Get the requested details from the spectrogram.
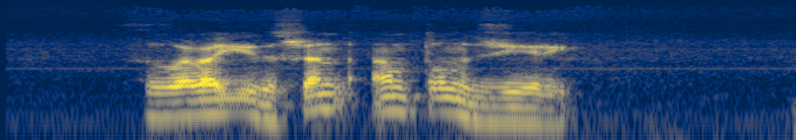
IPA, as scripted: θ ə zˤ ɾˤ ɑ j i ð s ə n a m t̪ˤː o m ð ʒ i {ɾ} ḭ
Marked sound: correct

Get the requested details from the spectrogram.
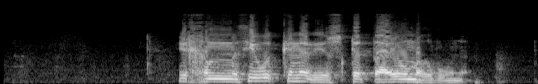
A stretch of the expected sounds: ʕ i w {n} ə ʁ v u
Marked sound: incorrect: m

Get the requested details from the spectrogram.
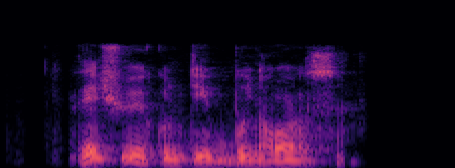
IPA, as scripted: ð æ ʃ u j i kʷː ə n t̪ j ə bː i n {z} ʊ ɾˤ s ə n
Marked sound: incorrect: ʁ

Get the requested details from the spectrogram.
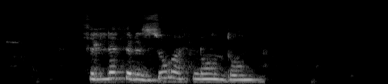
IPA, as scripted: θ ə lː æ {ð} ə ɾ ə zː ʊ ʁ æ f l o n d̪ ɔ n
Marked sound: incorrect: θ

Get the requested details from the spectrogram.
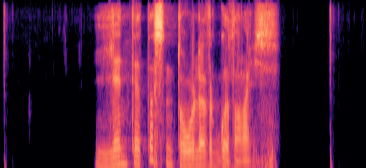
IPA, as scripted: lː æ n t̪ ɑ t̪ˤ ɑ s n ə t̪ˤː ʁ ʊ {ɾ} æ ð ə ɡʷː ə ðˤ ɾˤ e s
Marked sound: incorrect: l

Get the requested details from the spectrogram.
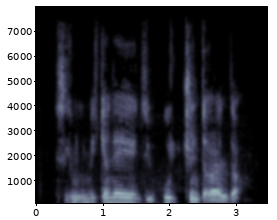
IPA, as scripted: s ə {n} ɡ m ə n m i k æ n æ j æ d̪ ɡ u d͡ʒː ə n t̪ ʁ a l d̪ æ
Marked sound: incorrect: none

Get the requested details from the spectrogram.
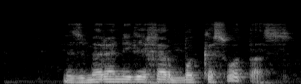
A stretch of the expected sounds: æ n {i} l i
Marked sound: correct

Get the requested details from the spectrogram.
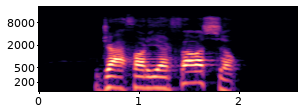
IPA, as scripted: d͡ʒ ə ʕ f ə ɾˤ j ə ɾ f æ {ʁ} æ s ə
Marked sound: correct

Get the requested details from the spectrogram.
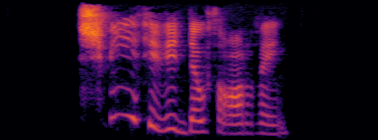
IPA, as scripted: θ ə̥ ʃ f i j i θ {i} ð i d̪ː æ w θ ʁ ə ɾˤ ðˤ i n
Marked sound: correct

